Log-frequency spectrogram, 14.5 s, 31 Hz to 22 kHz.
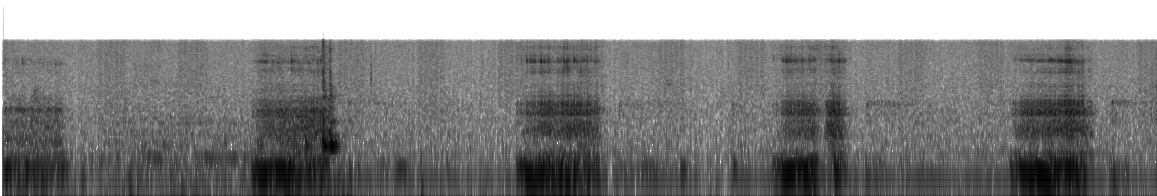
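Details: A friend's snoring keeping the recorder awake: four loud, low, rattling snores in about 14 seconds, roughly 17 a minute, with quiet breathing between; regular snoring.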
